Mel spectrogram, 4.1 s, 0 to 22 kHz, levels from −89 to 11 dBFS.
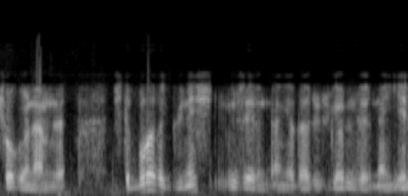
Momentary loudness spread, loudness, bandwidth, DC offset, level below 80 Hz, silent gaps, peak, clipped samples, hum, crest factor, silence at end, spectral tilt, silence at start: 10 LU; -24 LUFS; 7.6 kHz; under 0.1%; -62 dBFS; none; -6 dBFS; under 0.1%; none; 18 dB; 0 s; -6.5 dB/octave; 0 s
